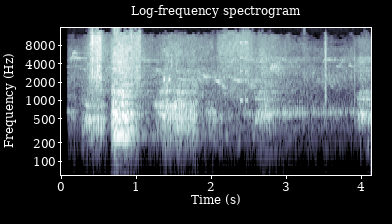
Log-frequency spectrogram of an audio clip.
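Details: Lion leaping for food, giving short rough roaring grunts in bursts, the loudest near the first second, followed by softer growling calls and a faint high whine in the background.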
